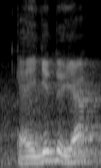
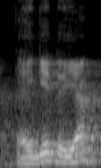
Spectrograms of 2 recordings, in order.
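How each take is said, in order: Both takes have the same delivery.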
